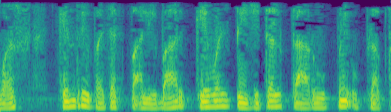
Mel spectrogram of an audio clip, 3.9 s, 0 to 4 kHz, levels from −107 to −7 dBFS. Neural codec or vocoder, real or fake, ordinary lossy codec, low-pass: none; real; MP3, 32 kbps; 3.6 kHz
